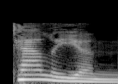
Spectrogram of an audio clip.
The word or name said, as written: talion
